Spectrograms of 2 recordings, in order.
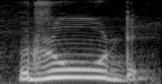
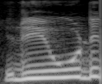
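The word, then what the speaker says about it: rude: फिर क्या है, रूड, र्यूड नहीं, रूड, इंटरलूड, इस तरीके से।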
